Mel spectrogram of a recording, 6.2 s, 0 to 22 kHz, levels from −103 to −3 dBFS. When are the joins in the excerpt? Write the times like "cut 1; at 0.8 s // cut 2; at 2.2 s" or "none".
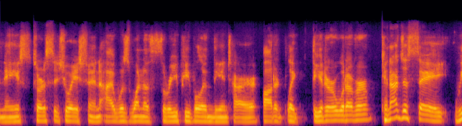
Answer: cut 1; at 5.0 s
